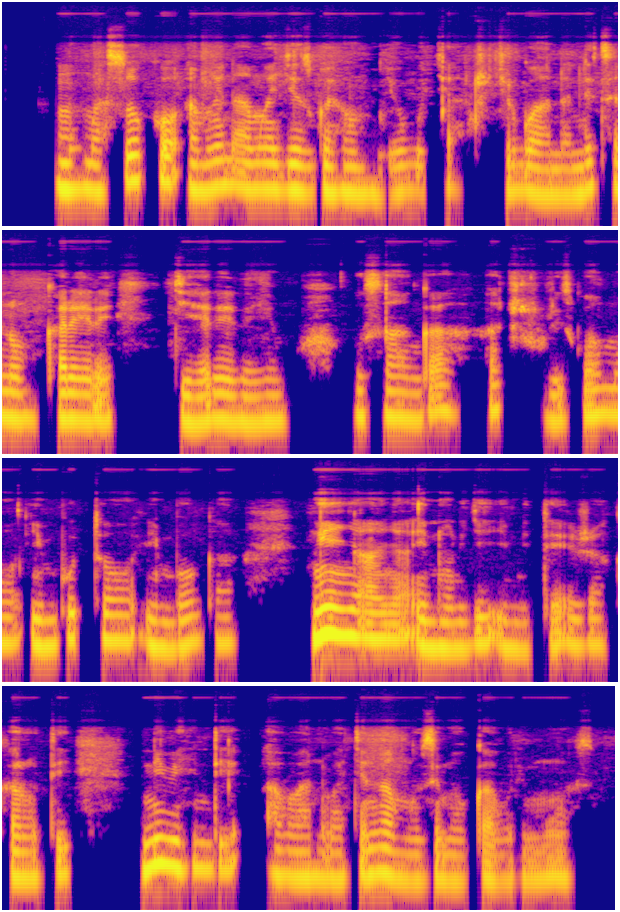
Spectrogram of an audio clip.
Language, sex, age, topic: Kinyarwanda, male, 36-49, finance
